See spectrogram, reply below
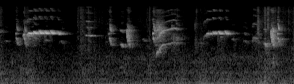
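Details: Goldfinch song in quick twittering phrases, with high buzzy trilled notes alternating with rapid chirps and a sweeping downward note, the bursts coming close together.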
